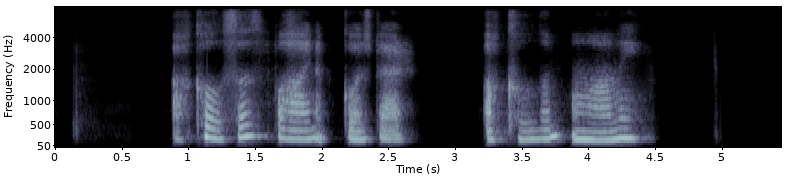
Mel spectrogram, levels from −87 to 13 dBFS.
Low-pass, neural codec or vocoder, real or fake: 7.2 kHz; codec, 24 kHz, 0.5 kbps, DualCodec; fake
